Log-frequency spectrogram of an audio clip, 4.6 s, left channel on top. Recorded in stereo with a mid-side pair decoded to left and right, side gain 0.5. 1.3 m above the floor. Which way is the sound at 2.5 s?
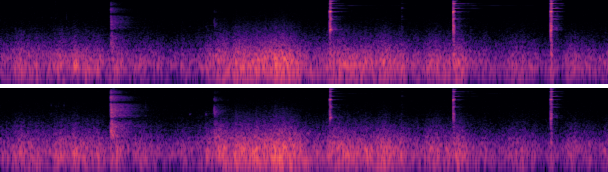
45° left.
